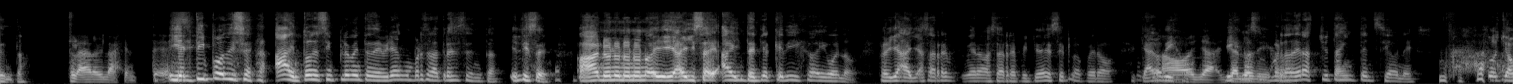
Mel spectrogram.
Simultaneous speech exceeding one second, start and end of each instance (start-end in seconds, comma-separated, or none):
11.6-13.0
